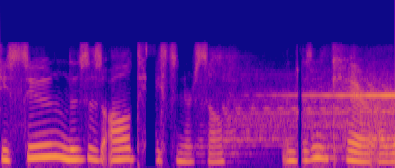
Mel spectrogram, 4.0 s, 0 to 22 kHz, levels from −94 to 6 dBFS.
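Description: At 1.45 s the speech smears for about 0.15 s, which fits roughly five lost AMR speech frames. Radio errors corrupted them, so the decoder kept repeating the last good pitch and vocal tract settings at falling gain. The result is a quick fade to near silence within two frames, and the repeated settings at falling gain are what separate it from a plain dropout. The wideband decoder, running at 15.85 kbit/s, pulls the sound down quickly, and the speech returns thin and rough for a moment.

From 1.95 s to the end of the clip a feedback howl builds. Two devices on the same call in one room form a loop: the microphone picks up the loudspeaker, and each trip adds gain. The repeats therefore grow instead of dying away and narrow onto a tone around 2 kHz. The loop's delay is roughly 150 ms, and the howl peaks about 3 dB below the speech. The steady growth distinguishes it from a fixed whistle or an electrical hum.

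At 2.97 s a second, shorter run of lost AMR speech frames lasts 40 ms, consistent with two frames. This time the concealment again drops the sound to near silence within the two frames.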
